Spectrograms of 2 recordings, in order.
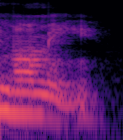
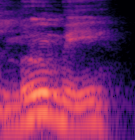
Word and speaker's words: Mumy: on this is Billy Mummy you would think it would be pronounced Mumy but it's mummy yep just good see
